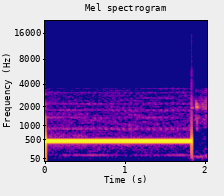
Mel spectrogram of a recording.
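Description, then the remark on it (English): A telephone ringing during a trip in Russia: one steady, sustained electronic ring tone, loud, that cuts off abruptly with a click as if the receiver is picked up. No one speaks. “And then the phone rang.”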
